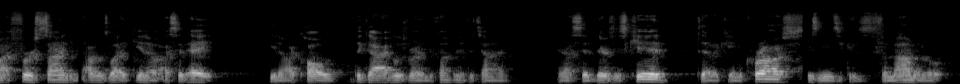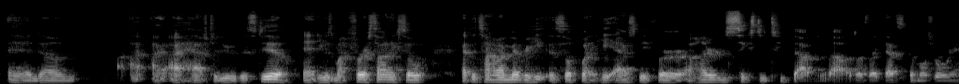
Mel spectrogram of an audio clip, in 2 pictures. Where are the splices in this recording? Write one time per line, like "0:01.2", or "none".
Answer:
0:08.0
0:12.6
